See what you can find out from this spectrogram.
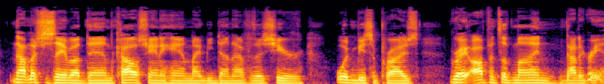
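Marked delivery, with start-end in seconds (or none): none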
